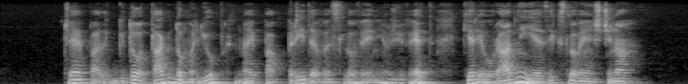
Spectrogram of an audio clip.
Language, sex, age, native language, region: Slovenian, male, 30-49, Slovenian, Gorica region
